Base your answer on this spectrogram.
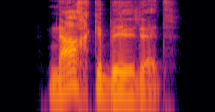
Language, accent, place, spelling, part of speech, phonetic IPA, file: German, Germany, Berlin, nachgebildet, verb, [ˈnaːxɡəˌbɪldət], De-nachgebildet.ogg
- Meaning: past participle of nachbilden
